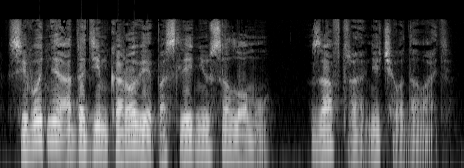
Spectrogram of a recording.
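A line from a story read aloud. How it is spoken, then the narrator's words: Sad. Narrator (Russian): Мария печально сказала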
